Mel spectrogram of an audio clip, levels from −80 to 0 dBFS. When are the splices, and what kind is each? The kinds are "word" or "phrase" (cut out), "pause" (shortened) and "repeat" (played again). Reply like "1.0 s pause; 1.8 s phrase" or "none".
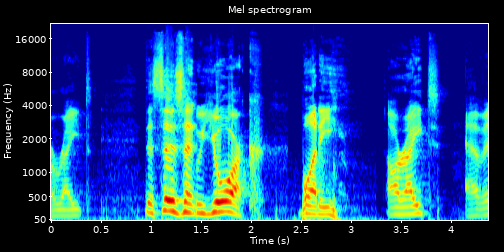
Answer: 1.4 s word; 2.4 s pause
